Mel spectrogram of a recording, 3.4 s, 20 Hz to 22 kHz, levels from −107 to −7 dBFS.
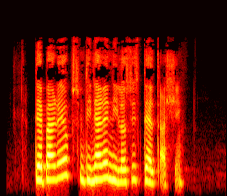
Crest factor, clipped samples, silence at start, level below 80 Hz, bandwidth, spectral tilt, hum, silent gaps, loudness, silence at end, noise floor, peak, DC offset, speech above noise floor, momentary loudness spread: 18 dB; under 0.1%; 0.55 s; -78 dBFS; 11 kHz; -4 dB/octave; none; none; -24 LUFS; 0.7 s; -76 dBFS; -8 dBFS; under 0.1%; 52 dB; 14 LU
